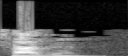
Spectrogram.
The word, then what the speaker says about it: southern: Our next word is spelt S-O-U-T-H-E-R-N. – Southern. Southern. And not southern, as we often hear in both the northern and southern parts of this country.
